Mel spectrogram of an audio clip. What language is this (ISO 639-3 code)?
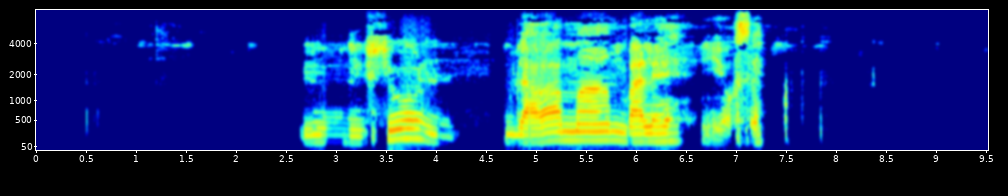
bkh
